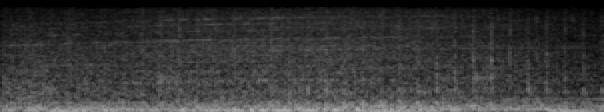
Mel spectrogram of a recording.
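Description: A helicopter's rotor drones in a loud, steady rumble, heavy in the low end and heard alone with no voices, holding at a constant level for the whole few seconds.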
